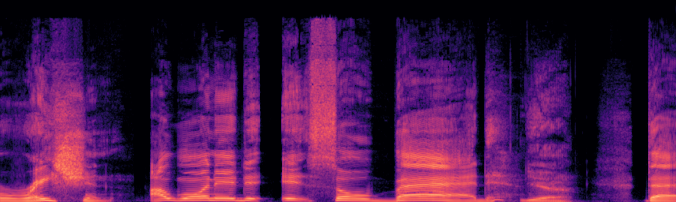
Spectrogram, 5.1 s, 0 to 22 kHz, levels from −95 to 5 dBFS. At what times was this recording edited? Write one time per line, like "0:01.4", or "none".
0:01.0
